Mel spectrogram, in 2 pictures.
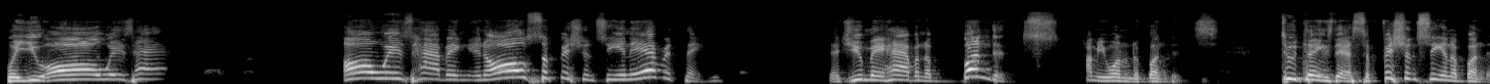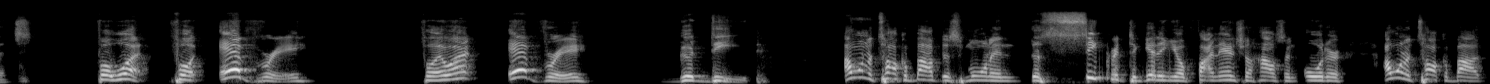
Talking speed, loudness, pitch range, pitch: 115 wpm, -19 LUFS, 165-250 Hz, 200 Hz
